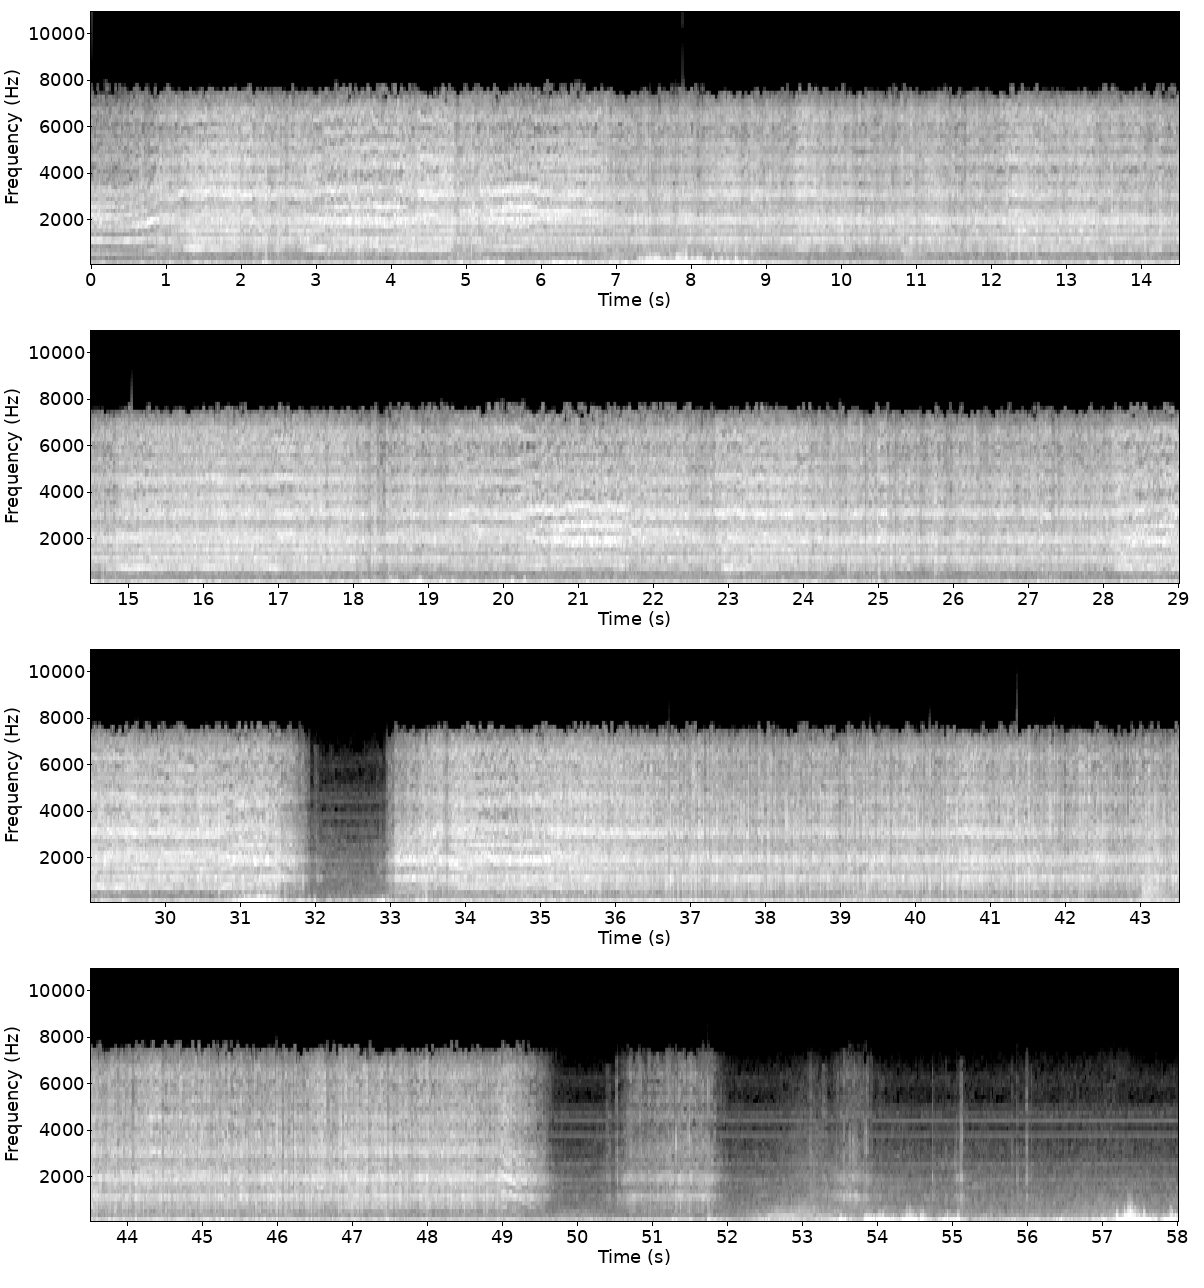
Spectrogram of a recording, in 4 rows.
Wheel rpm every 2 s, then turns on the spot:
170, 200, 200, 200, 200, 200, 200, 200, 200, 200, 200, 200, 200, 200, 190, 160, 90, 200, 200, 200, 200, 200, 200, 200, 120, 50, 10, 0, 0.
none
